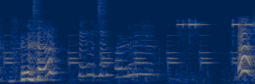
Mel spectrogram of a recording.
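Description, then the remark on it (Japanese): Electronic beeping, like an alarm, comes in short repeated bursts near the end, with a voice talking just before and partly over it. “じゃあまたピピピもうるさいし”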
